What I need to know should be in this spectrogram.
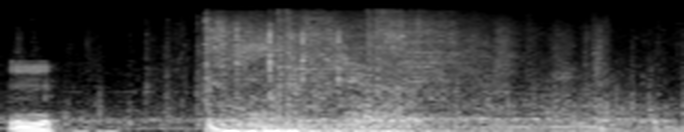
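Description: Sparks crackle and hiss as a glowing blade cuts metal.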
